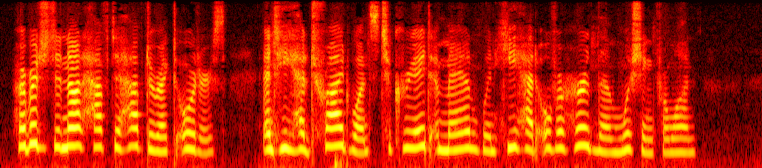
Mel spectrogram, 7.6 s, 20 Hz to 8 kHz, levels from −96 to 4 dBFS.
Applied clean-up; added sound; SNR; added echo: none; none; none; none.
